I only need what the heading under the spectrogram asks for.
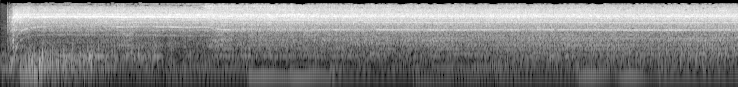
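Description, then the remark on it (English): A power drill runs steadily and loudly, its motor whine holding with a shifting low rumble as the bit bores a hole through a wooden door, with no talking over it. “So we've got this bored through.”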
